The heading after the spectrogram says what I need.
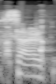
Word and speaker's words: Southside: It's called Southside or Southside. Where I grew up, we say South. It's just a thing. That's how we pronounce it. It's called South.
